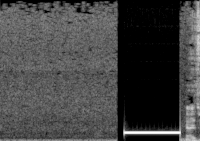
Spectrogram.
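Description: Faint background noise that cuts to dead silence a little over a second in, followed by a single steady pure beep of about half a second, an edited-in censor-style bleep. Speech starts right after it.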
